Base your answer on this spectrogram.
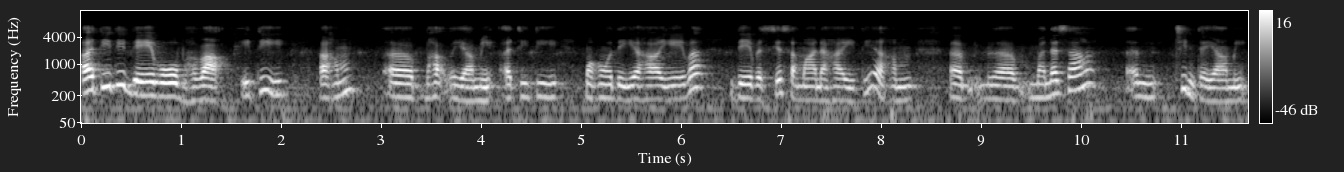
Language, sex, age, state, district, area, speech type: Sanskrit, female, 45-60, Karnataka, Hassan, rural, spontaneous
